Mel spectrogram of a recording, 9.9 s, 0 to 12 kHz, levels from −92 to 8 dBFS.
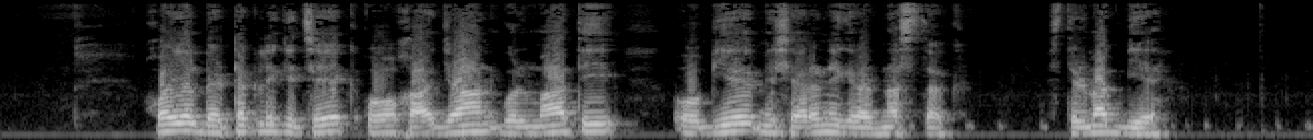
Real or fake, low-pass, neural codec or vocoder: real; 10.8 kHz; none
